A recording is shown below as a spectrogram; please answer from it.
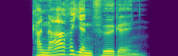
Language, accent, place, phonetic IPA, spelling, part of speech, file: German, Germany, Berlin, [kaˈnaːʁiənˌføːɡl̩n], Kanarienvögeln, noun, De-Kanarienvögeln.ogg
- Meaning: dative plural of Kanarienvogel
